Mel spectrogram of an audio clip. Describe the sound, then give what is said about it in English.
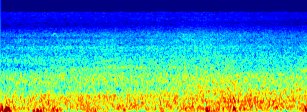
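Ocean waves wash steadily onto a shore in a continuous hiss of surf, with a low rumbling swell and some wind buffeting the microphone. No one speaks. “Hope the waves don't bother everyone, but instead are more of a soothing sound.”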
